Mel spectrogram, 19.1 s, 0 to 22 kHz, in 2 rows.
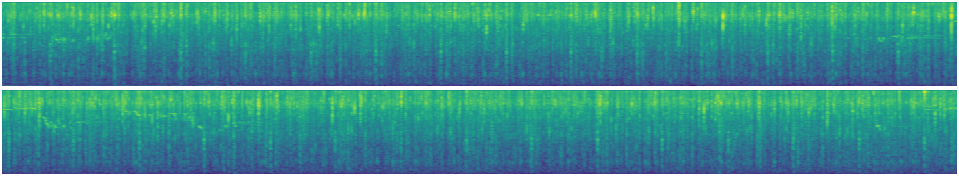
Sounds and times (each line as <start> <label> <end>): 0.0 small stream, with a large part completely frozen 19.1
